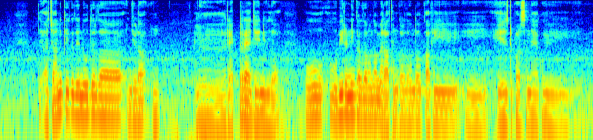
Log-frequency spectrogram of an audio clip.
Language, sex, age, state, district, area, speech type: Dogri, male, 30-45, Jammu and Kashmir, Kathua, rural, spontaneous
